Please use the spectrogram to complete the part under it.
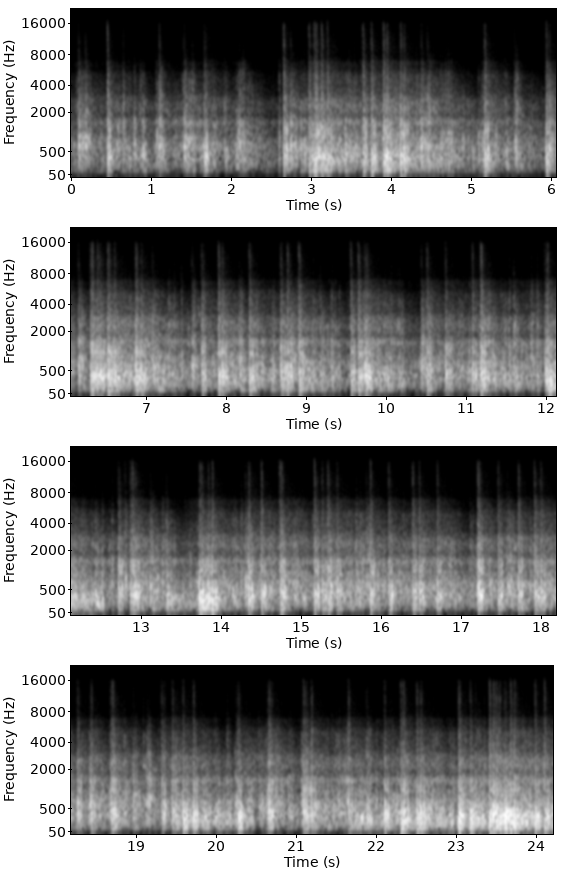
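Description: Fireworks bang and crackle rapidly, near and far.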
